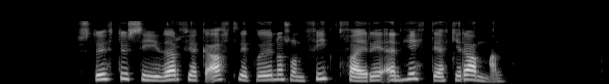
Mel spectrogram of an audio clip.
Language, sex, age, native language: Icelandic, female, 40-49, Icelandic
